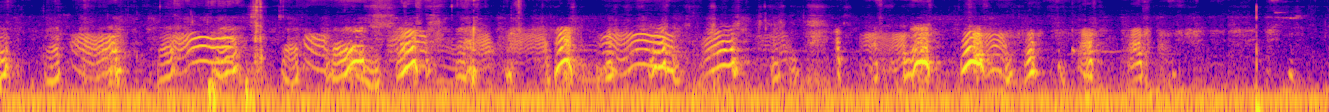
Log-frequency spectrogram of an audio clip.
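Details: One-day-old Samoyed puppies of a B litter squeak and whimper in a rapid, irregular series of short, bent, high-pitched cries, several overlapping, with a steady low hum beneath and brief German speech.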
